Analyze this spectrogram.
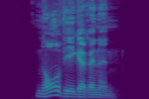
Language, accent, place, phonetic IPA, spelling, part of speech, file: German, Germany, Berlin, [ˈnɔʁˌveːɡəʁɪnən], Norwegerinnen, noun, De-Norwegerinnen.ogg
- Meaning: plural of Norwegerin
